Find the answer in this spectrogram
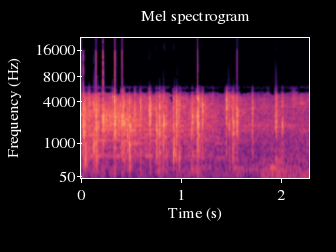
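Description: A rapid, uneven run of sharp taps or clicks that thins out in the last half second or so.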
